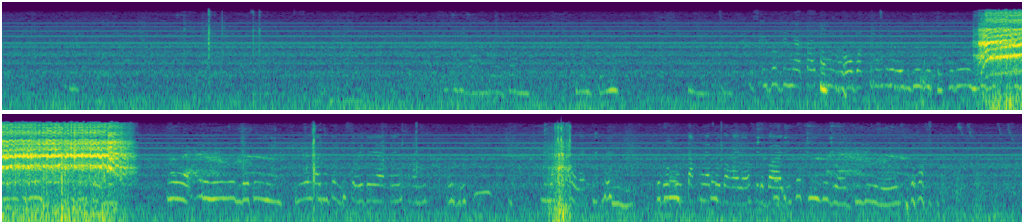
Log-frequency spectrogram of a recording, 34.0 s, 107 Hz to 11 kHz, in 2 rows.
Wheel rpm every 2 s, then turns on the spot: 0, 0, 0, 0, 0, 0, 0, 40, 130, 10, 0, 0, 0, 0, 0, 0, 0.
none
